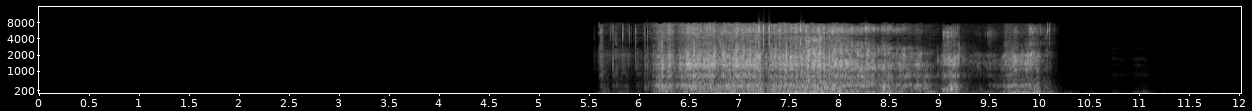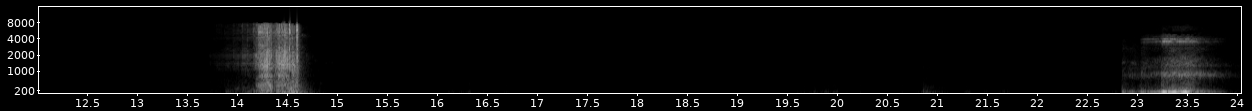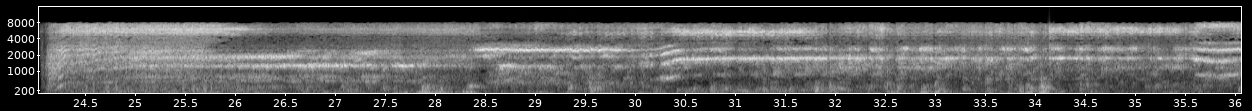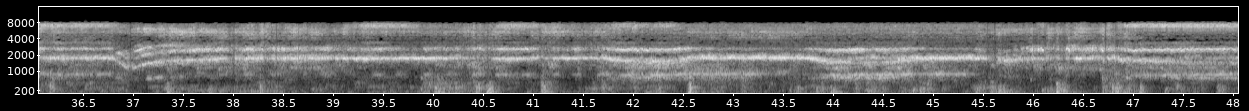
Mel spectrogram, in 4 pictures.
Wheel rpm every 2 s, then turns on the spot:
0, 0, 0, 10, 40, 0, 0, 0, 0, 0, 0, 10, 130, 160, 160, 220, 230, 230, 210, 230, 230, 230, 220, 220.
6-10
